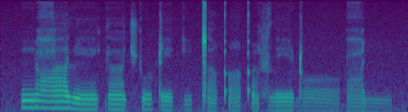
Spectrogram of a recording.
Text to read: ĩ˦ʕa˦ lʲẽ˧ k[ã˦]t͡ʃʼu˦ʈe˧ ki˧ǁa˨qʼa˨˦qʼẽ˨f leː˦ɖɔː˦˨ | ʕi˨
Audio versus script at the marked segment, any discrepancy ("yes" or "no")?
no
